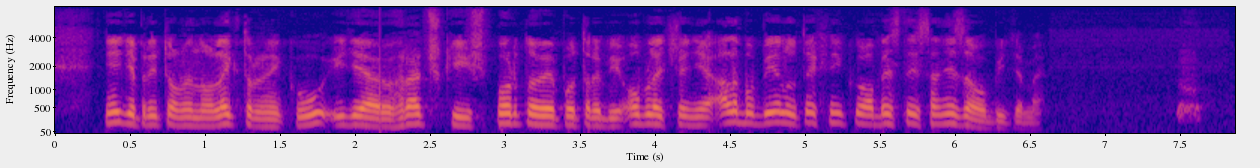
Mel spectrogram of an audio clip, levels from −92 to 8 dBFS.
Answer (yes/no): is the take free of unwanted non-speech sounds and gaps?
no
